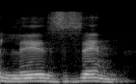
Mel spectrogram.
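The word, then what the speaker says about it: lesen: এই এসের এখানে কি আছে ই আছে এটার উচ্চারণ হচ্ছে লেজেন জ লেজেন আর যখন লাস্টে থাকে এটা হচ্ছে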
